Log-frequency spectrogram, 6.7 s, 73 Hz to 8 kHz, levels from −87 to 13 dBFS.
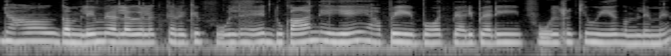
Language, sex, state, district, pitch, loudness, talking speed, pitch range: Hindi, female, Uttar Pradesh, Muzaffarnagar, 235 Hz, -17 LUFS, 185 wpm, 225-245 Hz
